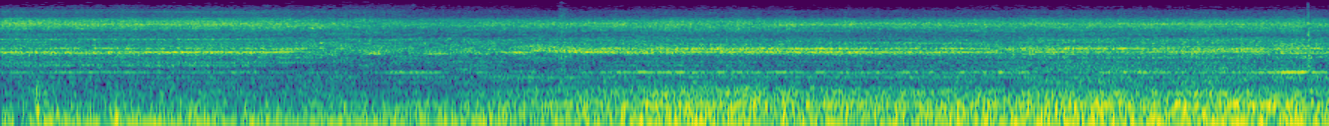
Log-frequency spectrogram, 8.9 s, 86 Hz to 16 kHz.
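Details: 1999 Chevrolet S10 2.2L with 86k miles at idle: light, fast rattling whir with a thin high whine. Owner asks whether the timing set needs replacing. Timing chain suspected, unconfirmed.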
